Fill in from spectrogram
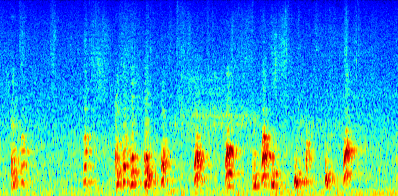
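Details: Clucking from three hens and a somewhat cantankerous rooster that did not crow; dense, quick, low clucks in uneven clusters, about three a second, over quiet background.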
